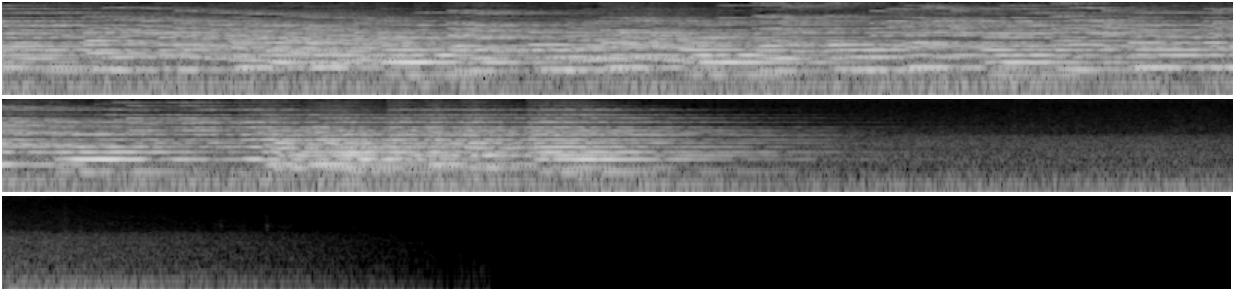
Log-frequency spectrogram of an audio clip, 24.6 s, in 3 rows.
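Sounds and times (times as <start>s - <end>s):
barrel organ playing pieces: 0.0s - 13.7s.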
